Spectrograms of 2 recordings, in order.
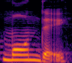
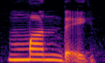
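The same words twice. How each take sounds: First: The first vowel sounds like an o. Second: The first vowel sounds like an a. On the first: The speaker calls it wrong. "it's not Monday" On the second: The speaker calls it right. "it's Monday через А"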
